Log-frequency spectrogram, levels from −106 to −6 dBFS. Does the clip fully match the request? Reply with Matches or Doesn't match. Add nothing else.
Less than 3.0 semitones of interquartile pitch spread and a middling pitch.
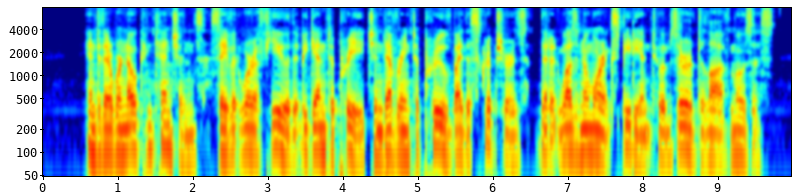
Doesn't match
